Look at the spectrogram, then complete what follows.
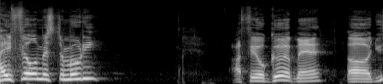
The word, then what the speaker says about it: Moody: I'm here with G Moody, whose last name rhymes with duty.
